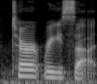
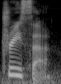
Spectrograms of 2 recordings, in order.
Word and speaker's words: Teresa: because I was like, it's 3 syllables, bro. Teresa. Stop Teresa. Wait, what did he say? Teresa. And I was like, he's got that Midwestern. Teresa. It's Teresa. Yeah.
